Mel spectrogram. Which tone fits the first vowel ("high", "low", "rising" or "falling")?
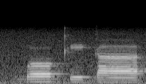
high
